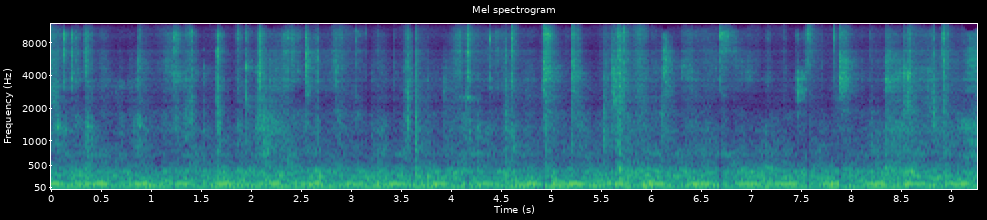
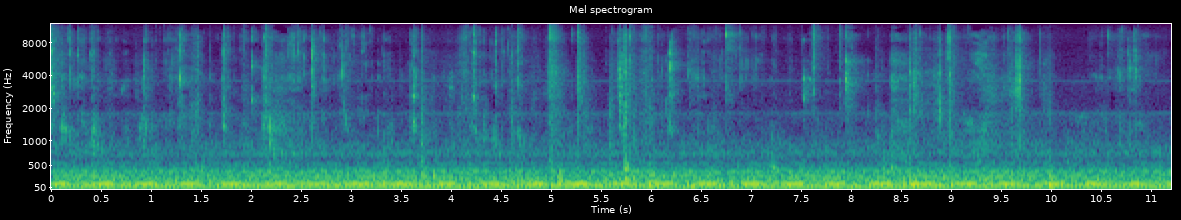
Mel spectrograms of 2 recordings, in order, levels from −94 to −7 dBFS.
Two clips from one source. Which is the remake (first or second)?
first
